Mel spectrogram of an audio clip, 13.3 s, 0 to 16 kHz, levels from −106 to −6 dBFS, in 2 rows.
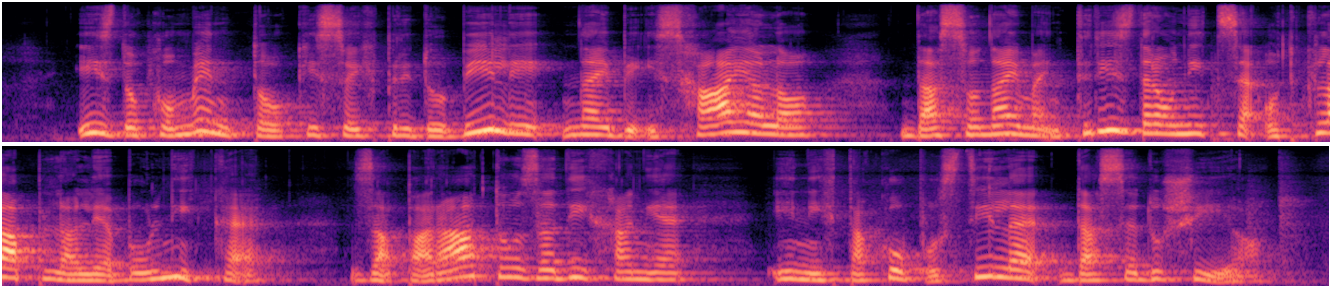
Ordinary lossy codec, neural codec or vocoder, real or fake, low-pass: none; none; real; 14.4 kHz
